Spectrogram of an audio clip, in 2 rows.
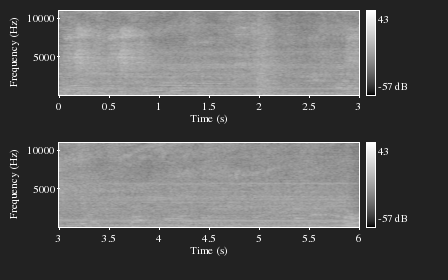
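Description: Electric touring cars with 17.5-turn brushless motors racing around a carpet track, their motors and tyres running under a steady hum and hall chatter. A single sharp click about two seconds in.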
